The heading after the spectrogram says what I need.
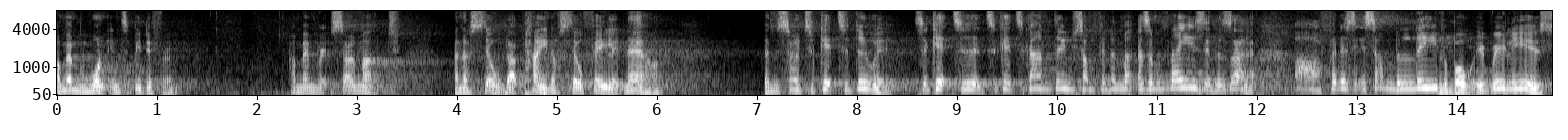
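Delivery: voice catching and choking up with emotion. Speaker describing a personal feeling that still moves them, emotional, voice choking up. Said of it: "Sorry for getting emotional".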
